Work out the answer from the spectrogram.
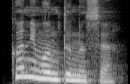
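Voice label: "кӧні мынтынысӧ", Komi, female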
